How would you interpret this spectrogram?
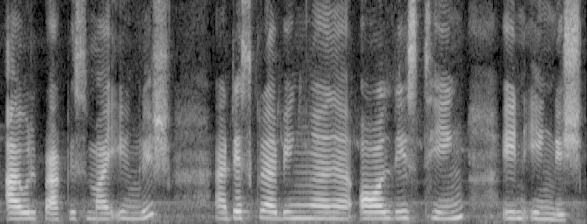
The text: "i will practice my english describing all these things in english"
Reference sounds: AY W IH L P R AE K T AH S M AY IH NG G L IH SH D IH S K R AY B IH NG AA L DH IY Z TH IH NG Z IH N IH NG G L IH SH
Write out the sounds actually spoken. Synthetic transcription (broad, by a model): AY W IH L P R AE K T AH S M AY IH NG G L IH SH D IH S K R AY B IH NG AA L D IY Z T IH NG IH N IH NG G L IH SH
